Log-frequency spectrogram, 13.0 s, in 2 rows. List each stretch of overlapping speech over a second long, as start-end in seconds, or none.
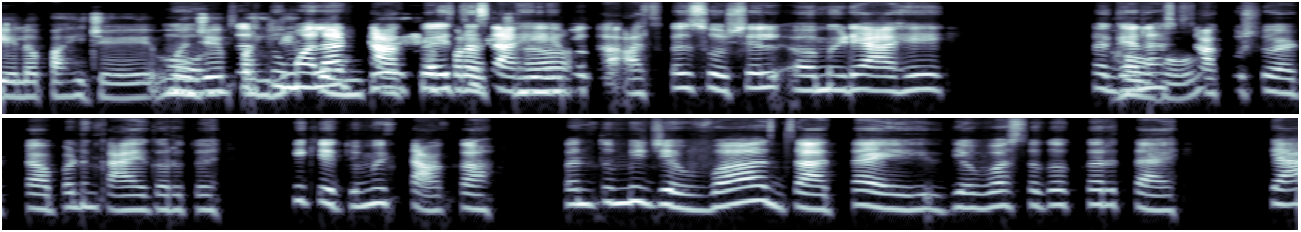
0.8-2.7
